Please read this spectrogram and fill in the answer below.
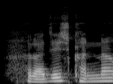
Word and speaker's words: राजेश खन्ना: थे राजेश खाना के बारे में राजेश खन्ना राजेश खन्ना उच्चारण जीने जतिन खन्ना का के नाम से जतिन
